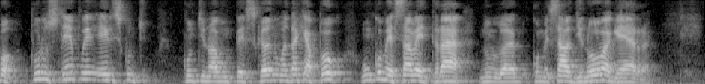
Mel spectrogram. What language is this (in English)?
Portuguese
